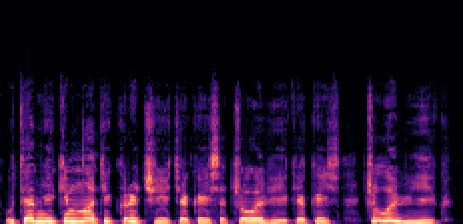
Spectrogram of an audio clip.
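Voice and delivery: put-on high, urgent child's voice; frightened child. Boy telling mother about the voice, frightened. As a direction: tell it high and scared like a small boy.

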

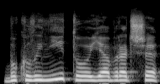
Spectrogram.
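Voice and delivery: високо й голосно, з легким надривом; говорити високо, ніби з хворого горла; надірваний голос. A narrator's reading. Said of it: "Її голос звучав надірваним". (надірваним голосом)

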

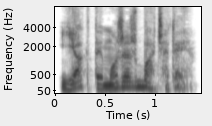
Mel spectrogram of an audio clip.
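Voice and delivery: plain reading voice

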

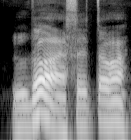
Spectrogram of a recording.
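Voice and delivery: slow, firm anger; angry cry. A narrator's reading. Zoltan cuts off the priest, angrily. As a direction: put a stop to it with contained anger. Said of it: "крикнув гнівно Золтан".

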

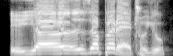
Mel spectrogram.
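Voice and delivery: a loud, slow objection; exclaimed. A narrator's reading. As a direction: shout the denial. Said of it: "вигукнув солоний заєць".

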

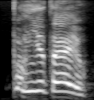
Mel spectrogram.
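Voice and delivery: high frightened cry of remembering; boy's cry. A narrator's reading. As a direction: blurt it out in a panic to avoid the whip. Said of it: "крикнув хлопець".

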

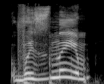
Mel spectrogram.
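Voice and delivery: very high accusing cry; high outraged girl; horrified accusation. A narrator's reading. Hermione's horrified accusation of Lupin.

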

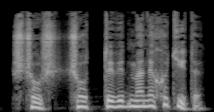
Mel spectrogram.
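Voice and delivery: high-pitched, flustered stammer; nervous stammer. A narrator's reading. Flustered giant asks the intruder's wishes, stammering. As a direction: stumble on the first word, voice up high. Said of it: "затинаючись".

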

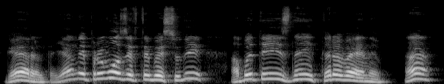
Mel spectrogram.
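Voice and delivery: high, impatient princely rebuke; irritated scolding. Acted. Prince rebukes the witcher for chatting, irritated. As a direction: scold with the pitch pushed up.

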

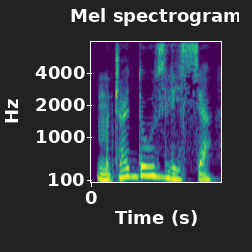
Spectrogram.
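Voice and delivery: ordinary delivery, nothing marked

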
